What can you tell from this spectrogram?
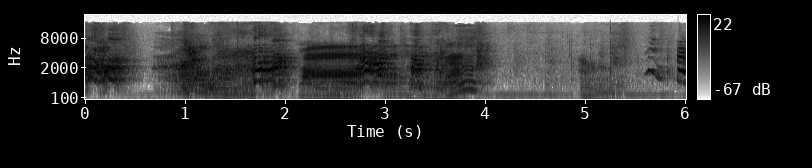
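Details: Black Shiba Inu puppy born on 11 March, giving loud strained whines and yelps, drawn-out harmonic cries with rising and falling pitch, broken into bursts with short pauses, voices of people mixed in.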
